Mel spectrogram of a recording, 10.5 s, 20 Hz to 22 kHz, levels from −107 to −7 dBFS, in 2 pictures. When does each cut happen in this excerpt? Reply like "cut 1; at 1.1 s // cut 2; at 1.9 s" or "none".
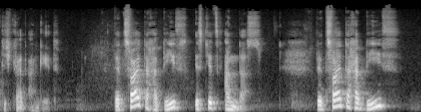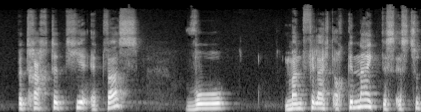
none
